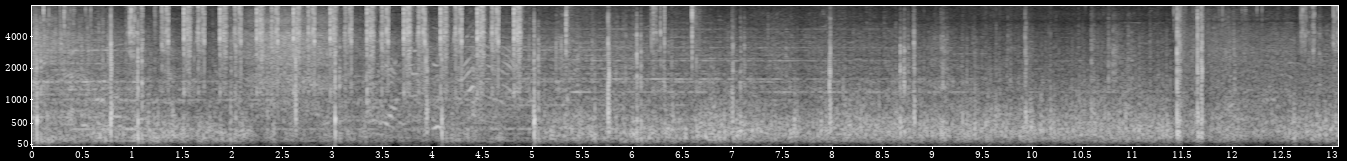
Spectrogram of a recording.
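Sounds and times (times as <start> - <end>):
firework shells bursting: 0.0 - 7.2, 9.8 - 13.0
fireworks crackling and popping: 0.0 - 13.0.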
